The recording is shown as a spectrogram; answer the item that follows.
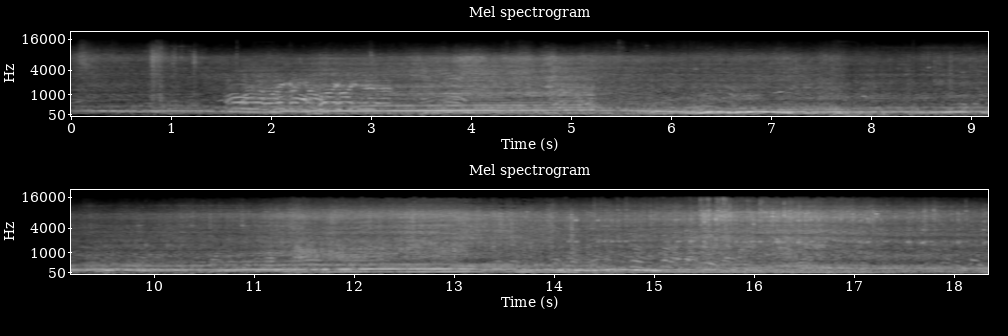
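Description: Modstox stock car engines running as the cars lap a dirt oval, the engine note rising and falling as they go round.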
